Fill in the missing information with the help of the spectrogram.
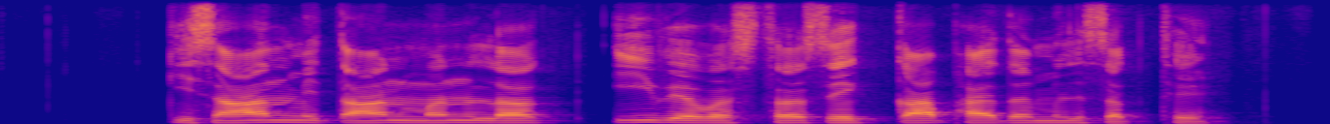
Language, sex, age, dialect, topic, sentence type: Chhattisgarhi, male, 25-30, Western/Budati/Khatahi, agriculture, question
